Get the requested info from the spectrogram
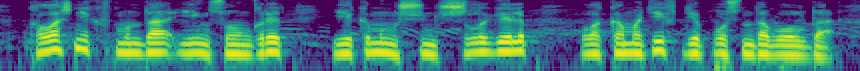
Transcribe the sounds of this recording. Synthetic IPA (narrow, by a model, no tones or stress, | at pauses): kʰolˠaʃnʲikofmʊnd̪ɑe̞ŋso̞ɴʁəɾe̞t̪ | je̞kʲɪməɴʏʃɪnʃɪʒəlˠəkʲʰe̞lɪp̚ | lˠokomot̪ijfd̪e̞pwo̞sənd̪ɑbo̞lˠd̪ə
